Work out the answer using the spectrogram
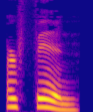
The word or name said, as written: irfon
